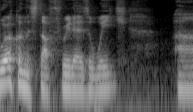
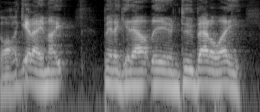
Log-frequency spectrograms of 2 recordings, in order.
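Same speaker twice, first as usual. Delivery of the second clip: loud, goofy, silly put-on Australian accent; 3 semitones higher, 5 dB louder than usual. Showing the game's joke Aussie language option: silly Australian accent. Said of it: "with a silly accent".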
